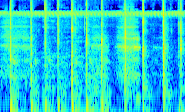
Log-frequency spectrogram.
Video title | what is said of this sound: Все про Сливочное масло - Азербайджан - Вайлдбериз и Сталик Ханкишиев | à quel point le vrai beurre sonne, comment les paumes claquent dessus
